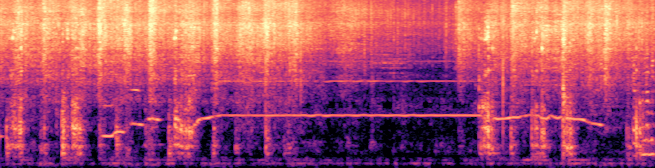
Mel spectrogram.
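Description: Telakucha leaves sizzle and fry in a pan while being stirred, with steady close crackling and irregular scraping strokes throughout and a faint thin tone running behind.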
